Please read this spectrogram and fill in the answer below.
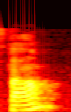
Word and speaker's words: thumb: the hand I mean finger thumb rest don't pronounce the W in the rest or the B in the thumb okay this is Tom as I have just said because after the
